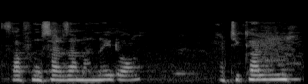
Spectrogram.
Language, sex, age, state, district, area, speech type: Bodo, female, 18-30, Assam, Chirang, rural, spontaneous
